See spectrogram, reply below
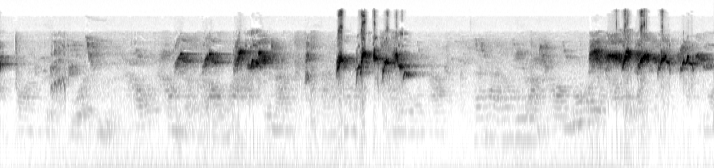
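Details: Decoy red-whiskered bulbul in a cage, singing in competition style: three clusters of rapid bubbly warbled notes after a quiet start, the last burst bright and sustained.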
